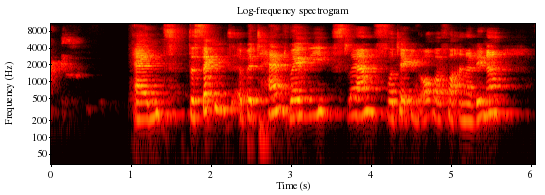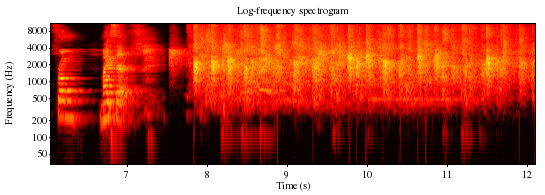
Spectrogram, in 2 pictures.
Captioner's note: applause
